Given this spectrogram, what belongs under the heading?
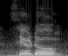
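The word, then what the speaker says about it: pseudo: this is अ पी P this is अ सीओडो सेडो scientific एकम यह पी जो है silent है लेकिन सेडो का मतलब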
